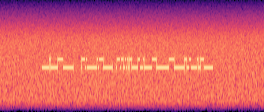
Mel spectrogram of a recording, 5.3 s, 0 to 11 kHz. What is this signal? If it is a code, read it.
TTY/TDD text telephone tones (45.45 baud Baudot), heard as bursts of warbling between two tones, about 400 Hz shift, 1600 Hz centre, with phone line noise. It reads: THE SCOTIA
